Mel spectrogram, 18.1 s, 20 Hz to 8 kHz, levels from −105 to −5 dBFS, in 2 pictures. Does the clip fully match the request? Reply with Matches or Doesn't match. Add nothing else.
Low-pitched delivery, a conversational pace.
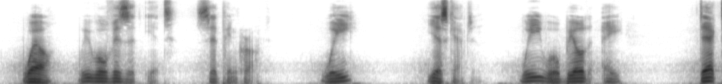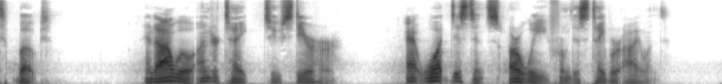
Doesn't match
